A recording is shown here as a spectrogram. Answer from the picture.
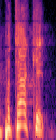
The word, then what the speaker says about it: Pawtucket: Uh, Aris Mercado, desde Pawtucket, Rhode Island. Am I pronouncing that right? Yes, you got it right. Pawtucket.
